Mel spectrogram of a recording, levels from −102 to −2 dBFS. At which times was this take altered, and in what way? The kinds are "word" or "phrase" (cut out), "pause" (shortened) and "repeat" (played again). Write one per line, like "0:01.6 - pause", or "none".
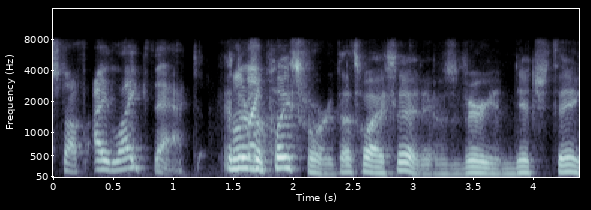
none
